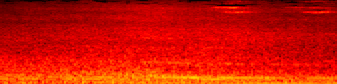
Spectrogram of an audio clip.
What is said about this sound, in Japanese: どうですかこの交通量の多さこんな交通量の中ねこう一人スマホ片手に喋ってる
